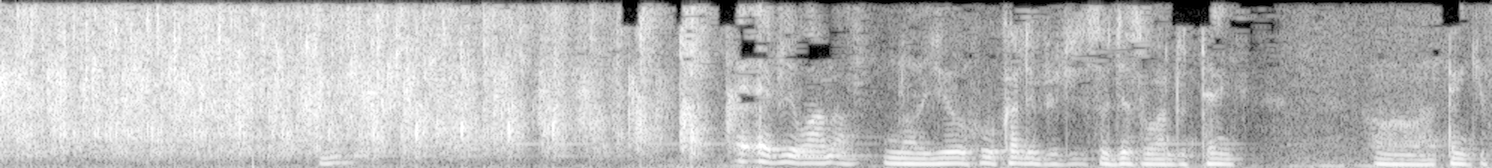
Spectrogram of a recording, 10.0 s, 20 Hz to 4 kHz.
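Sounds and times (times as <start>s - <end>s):
crowd applauding: 0.0s - 5.0s
speech: 4.9s - 8.4s, 9.2s - 9.9s.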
